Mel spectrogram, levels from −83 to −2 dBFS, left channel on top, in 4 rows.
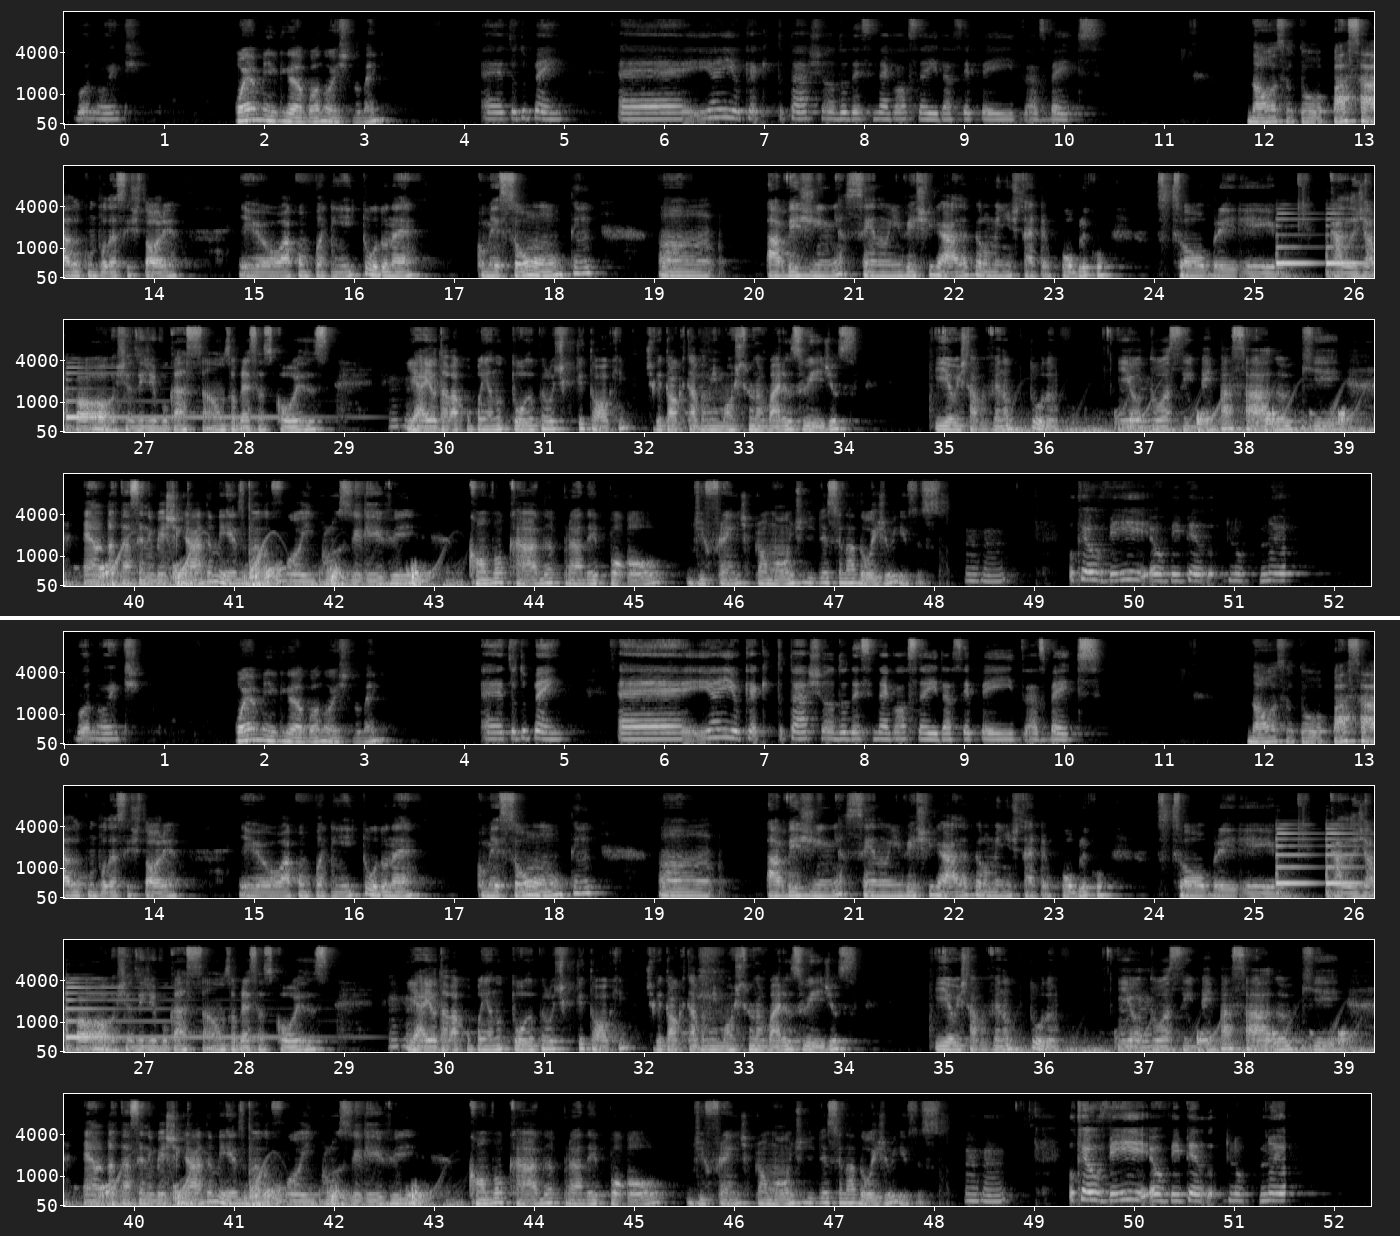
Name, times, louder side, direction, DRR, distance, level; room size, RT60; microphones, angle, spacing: voice 1, 0.1-0.7 4.2-5.0 5.5-10.3 29.4-29.8 32.5-32.6 36.7-37.1 48.3-48.7 49.3-51.5, right 4 dB, 85° right, 0.6 m, -34 dB
voice 2, 1.7-3.2 11.8-14.3 14.8-16.7 17.2-19.6 20.1-23.7 24.0-29.2 29.6-34.1 34.8-36.2 36.7-48.1, left 1 dB, 10° left, 0.4 m, -31 dB
sound 1, 25.2-28.5, left 1 dB, 45° right, 0.8 m, -30 dB
sound 2, 35.6-43.3, left 3 dB, 65° left, 0.7 m, -33 dB
13.5 x 10.0 x 2.8 m
head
